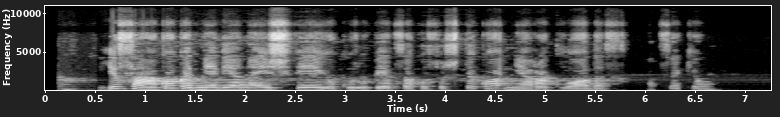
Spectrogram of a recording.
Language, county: Lithuanian, Kaunas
